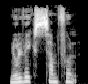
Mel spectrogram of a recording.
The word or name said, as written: nulvækstsamfund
